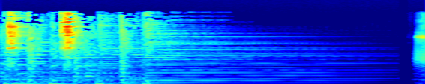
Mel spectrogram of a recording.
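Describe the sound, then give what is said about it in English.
Glasses clink together several times in quick succession in a toast, bright, then a clear ringing tone lingers and slowly fades out. No one speaks. “Well, I think it's a cheers to that. Let's. Cheers.”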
